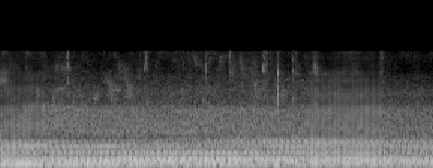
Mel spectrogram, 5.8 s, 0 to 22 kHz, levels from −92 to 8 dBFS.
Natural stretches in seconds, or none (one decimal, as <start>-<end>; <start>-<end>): 0.6-4.1; 5.1-5.8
